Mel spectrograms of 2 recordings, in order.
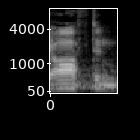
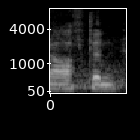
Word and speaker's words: often: protesting Sudan as he often does I pronounce the T in often I don't often do that but today I just did it three times just now uh he got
